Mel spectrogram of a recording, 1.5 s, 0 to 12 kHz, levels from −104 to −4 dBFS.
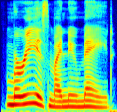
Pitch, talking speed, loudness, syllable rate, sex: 200 Hz, 205 wpm, -15 LUFS, 4.5 syllables/s, female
